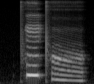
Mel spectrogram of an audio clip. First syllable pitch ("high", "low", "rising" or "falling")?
high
